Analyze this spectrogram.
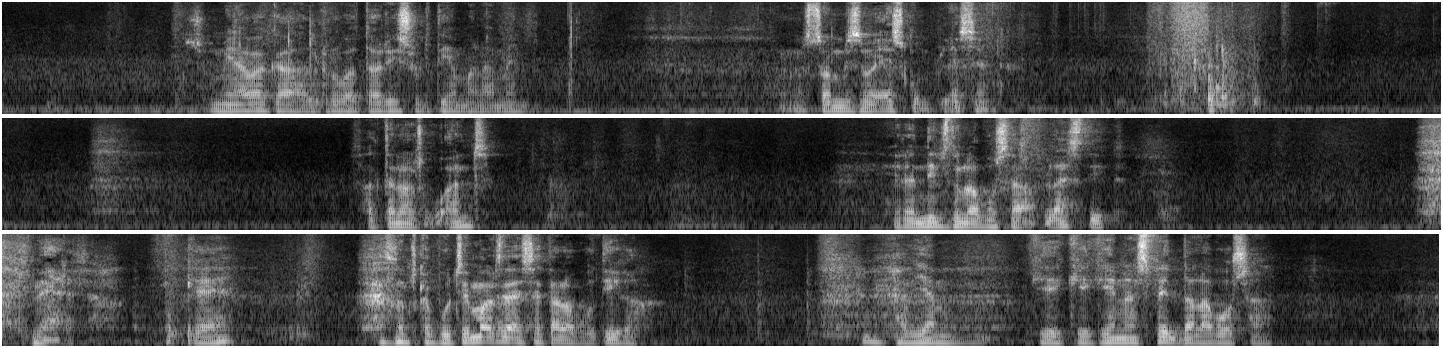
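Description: A man answers in a low voice, close by.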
